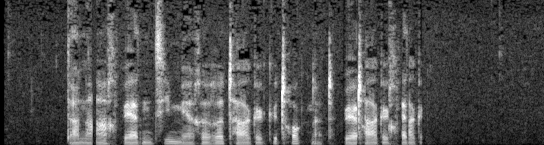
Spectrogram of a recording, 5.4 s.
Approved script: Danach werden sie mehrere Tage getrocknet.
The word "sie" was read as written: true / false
true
